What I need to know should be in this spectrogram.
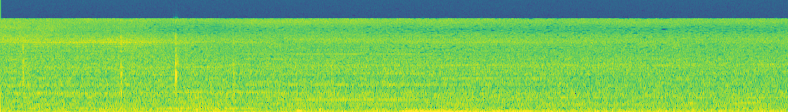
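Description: Footsteps shuffle softly across a hard floor.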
